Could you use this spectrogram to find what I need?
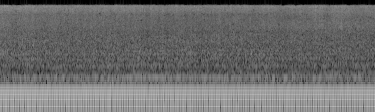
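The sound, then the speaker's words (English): A public-transit ferry's motor as it pushes away from the dock on the Vltava in Prague: a steady, loud, low engine drone that holds constant throughout. “So he's pushing the ferry away from the dock, and that's the motor.”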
